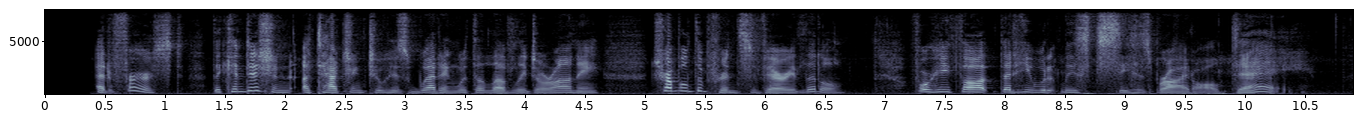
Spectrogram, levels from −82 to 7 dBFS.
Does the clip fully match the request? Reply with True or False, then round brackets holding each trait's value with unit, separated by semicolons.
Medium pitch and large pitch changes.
True (175 Hz; 5.8 semitones)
